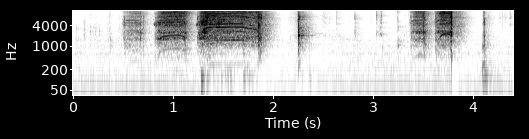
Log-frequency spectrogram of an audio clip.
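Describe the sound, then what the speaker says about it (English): Power drill boring a hole through the plastic battery box of a Polaroid 600 camera, several close, loud bursts of whirring with short pauses between them, no voices. "It's just literally drilling a hole."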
